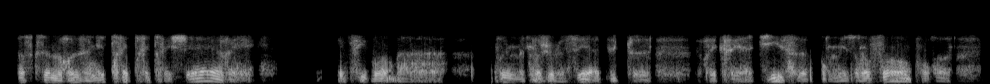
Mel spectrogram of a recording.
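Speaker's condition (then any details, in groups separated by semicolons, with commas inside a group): Laryngeal cancer; part of lung removed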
